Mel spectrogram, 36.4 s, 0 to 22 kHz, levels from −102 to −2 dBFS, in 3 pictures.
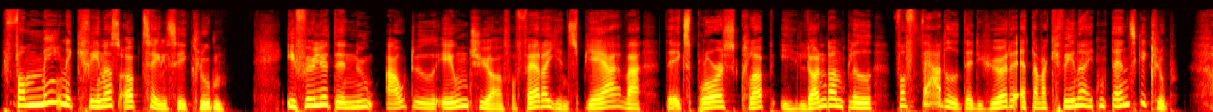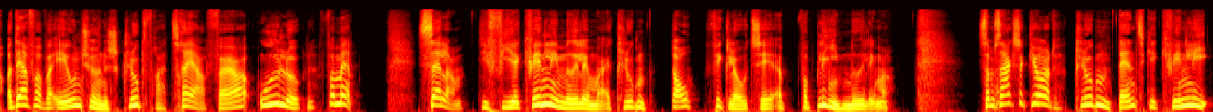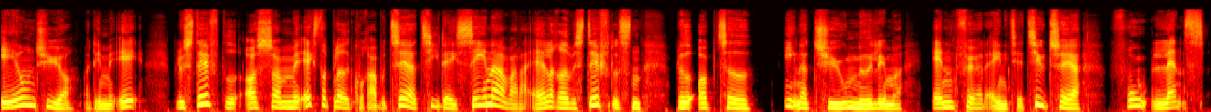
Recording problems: none

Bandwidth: 14.5 kHz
